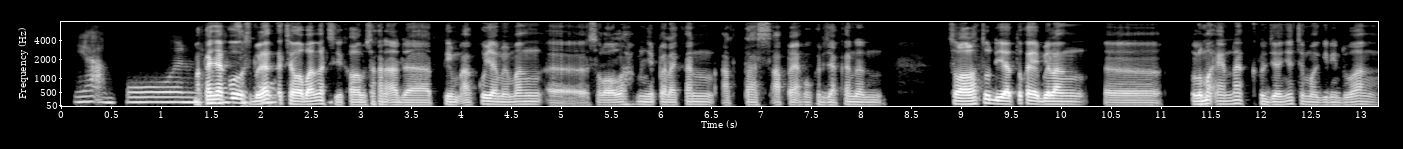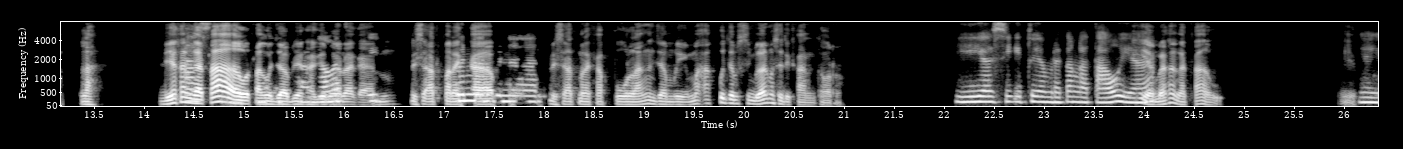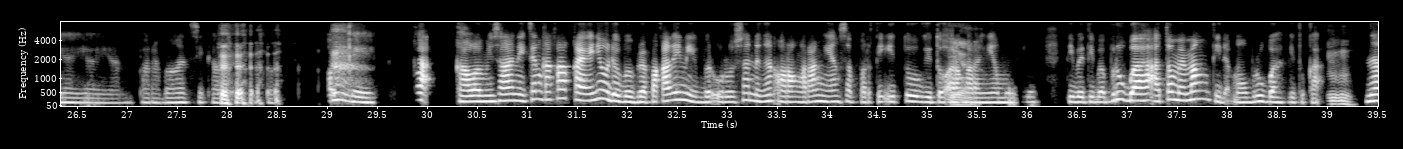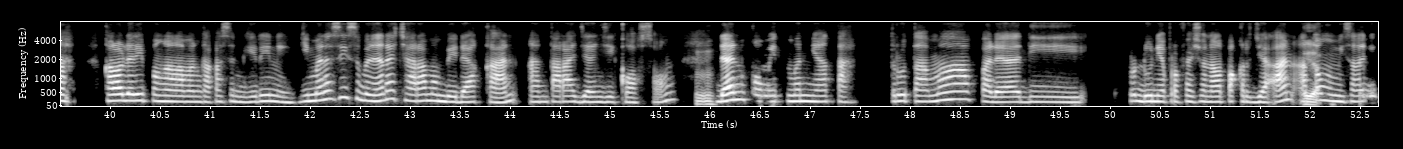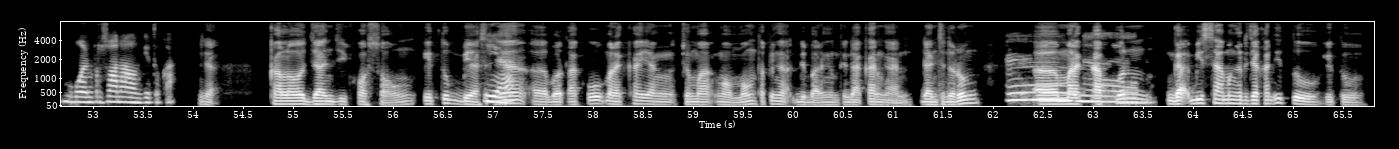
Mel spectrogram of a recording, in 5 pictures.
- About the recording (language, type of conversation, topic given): Indonesian, podcast, Bagaimana cara membangun kepercayaan lewat tindakan, bukan cuma kata-kata?
- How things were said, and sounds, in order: other background noise; laugh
